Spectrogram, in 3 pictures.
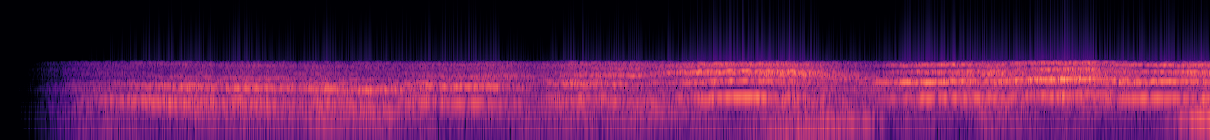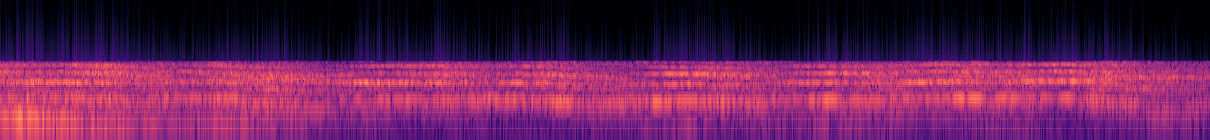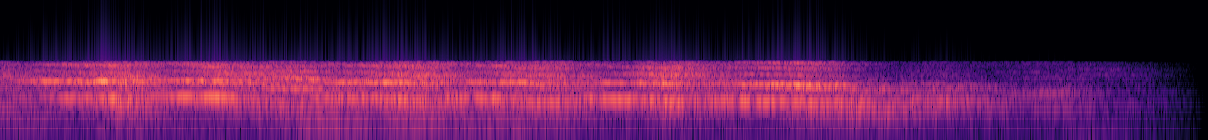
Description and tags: Hell screams
Spooky screams from Hades. Hey! It’s where sinners get roasted! Sample generated via computer synthesis.
Hell, Voices, Screams, Sci-Fi, Strange, Spooky, Creepy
